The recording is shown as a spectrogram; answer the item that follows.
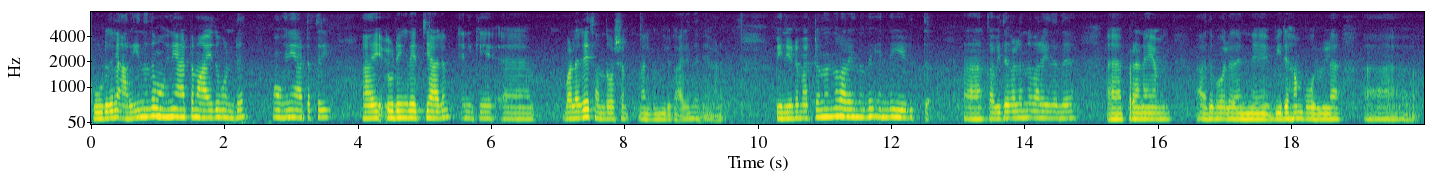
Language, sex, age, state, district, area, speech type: Malayalam, female, 45-60, Kerala, Palakkad, rural, spontaneous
